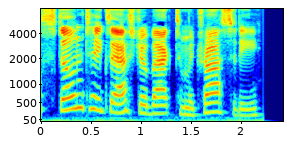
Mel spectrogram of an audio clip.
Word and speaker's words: Metrocity: Well, Stone takes Astro back to Metrocity. Pronounced Metro City!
